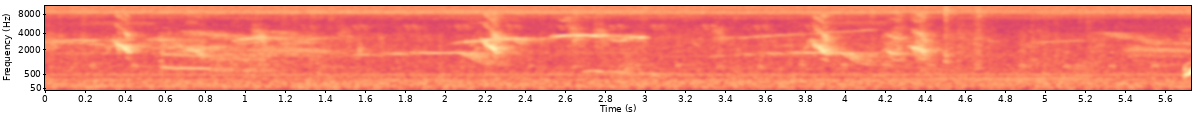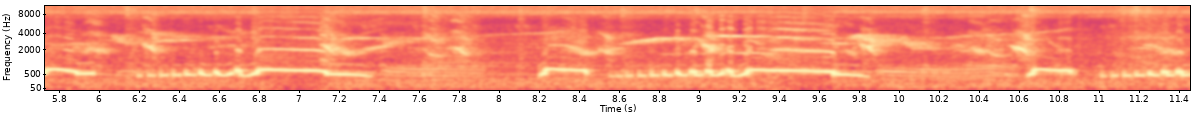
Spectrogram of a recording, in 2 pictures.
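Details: Ring-necked dove lure meant to set local doves calling. Scattered high chirps from other birds open the recording; halfway through, loud rolling trills with sharp rising notes and level coos begin and repeat three times.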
